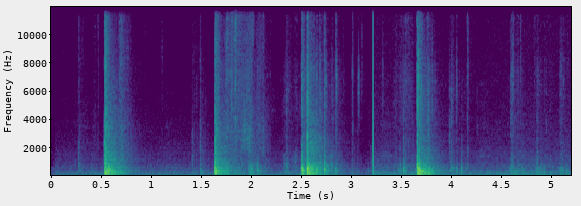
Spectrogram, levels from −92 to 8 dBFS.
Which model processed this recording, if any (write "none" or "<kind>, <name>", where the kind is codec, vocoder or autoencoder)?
none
